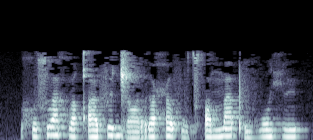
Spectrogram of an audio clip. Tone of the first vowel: low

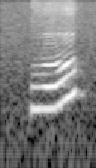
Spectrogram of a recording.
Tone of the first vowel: rising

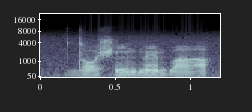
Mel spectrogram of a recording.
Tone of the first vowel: low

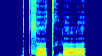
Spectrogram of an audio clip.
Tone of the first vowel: rising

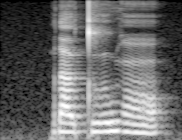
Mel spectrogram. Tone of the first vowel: low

